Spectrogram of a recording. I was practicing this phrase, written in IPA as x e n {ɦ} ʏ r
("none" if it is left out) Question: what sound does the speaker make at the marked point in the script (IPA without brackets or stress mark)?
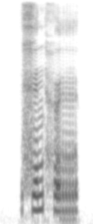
h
